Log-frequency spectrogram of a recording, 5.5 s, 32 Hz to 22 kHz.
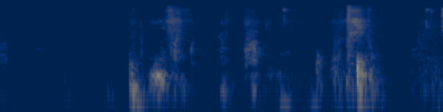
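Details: Golden retriever aged 13 and kelpie aged 14, playing beside their owner's desk as a reminder about walk time; near silence, then from under two seconds a run of short growly vocal bursts and whines in a small room.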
